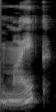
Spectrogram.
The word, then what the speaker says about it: Mike: Ale taky například cizí jméno Mike, které se píše s E na konci, ale vyslovujeme Mike.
